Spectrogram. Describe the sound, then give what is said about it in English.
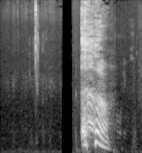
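A single sneeze from someone coming down with a cold: a faint click, then a short, sharp voiced burst lasting about half a second, with silence around it. “gosh, that sneeze hurt me.”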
